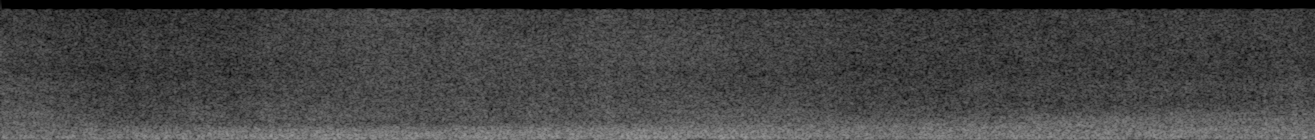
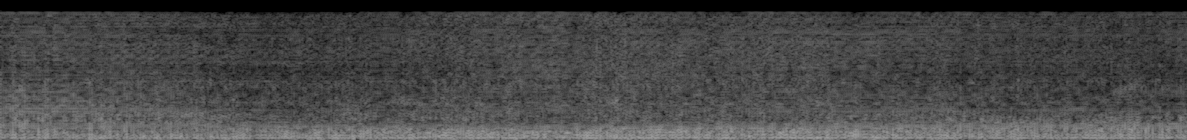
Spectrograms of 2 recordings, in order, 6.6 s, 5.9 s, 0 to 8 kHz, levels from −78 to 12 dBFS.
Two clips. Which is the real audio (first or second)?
first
